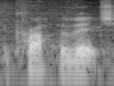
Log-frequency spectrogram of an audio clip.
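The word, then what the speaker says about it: Akrapovič: Yes, it's pronounced Akrapovic, a lot of people say Akrapovic is how you pronounce it.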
